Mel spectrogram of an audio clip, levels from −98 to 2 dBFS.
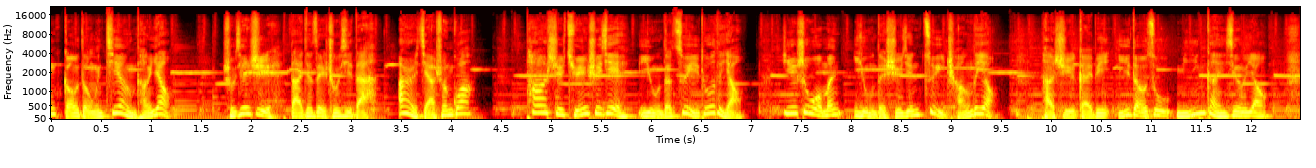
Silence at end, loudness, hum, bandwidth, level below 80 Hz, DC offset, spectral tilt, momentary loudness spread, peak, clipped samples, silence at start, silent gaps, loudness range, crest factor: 0 s; -18 LUFS; none; 19 kHz; -38 dBFS; under 0.1%; -4.5 dB/octave; 7 LU; -2 dBFS; under 0.1%; 0 s; none; 1 LU; 16 dB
